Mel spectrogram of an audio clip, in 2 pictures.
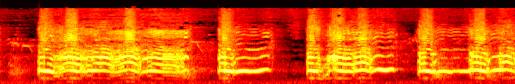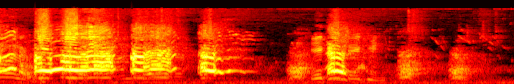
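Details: Adult female Rottweiler, aggressive while restrained for maggot wound treatment with a healing spray, lets out a run of strained, whining yelps and cries that thin out toward the end, while handlers talk in Hindi.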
